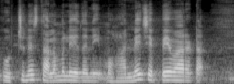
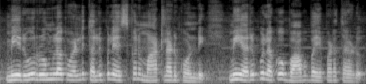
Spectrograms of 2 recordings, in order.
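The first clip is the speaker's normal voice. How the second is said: ordinary delivery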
